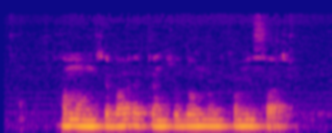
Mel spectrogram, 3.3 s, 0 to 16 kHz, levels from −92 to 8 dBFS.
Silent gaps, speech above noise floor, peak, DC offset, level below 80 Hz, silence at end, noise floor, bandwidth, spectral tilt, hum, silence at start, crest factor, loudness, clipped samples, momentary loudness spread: none; 44 dB; -8 dBFS; under 0.1%; -60 dBFS; 0.45 s; -64 dBFS; 6.8 kHz; -10 dB/octave; none; 0.6 s; 14 dB; -22 LUFS; under 0.1%; 9 LU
